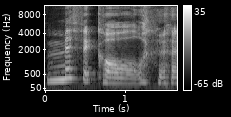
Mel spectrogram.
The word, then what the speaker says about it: mythical: The next tricky pair is musical and mythical. Don't forget the TH in that second word. Musical, and mythical. Mythical. Again, my tongue is coming between my teeth here to make that TH sound.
